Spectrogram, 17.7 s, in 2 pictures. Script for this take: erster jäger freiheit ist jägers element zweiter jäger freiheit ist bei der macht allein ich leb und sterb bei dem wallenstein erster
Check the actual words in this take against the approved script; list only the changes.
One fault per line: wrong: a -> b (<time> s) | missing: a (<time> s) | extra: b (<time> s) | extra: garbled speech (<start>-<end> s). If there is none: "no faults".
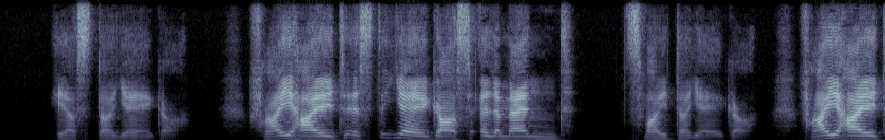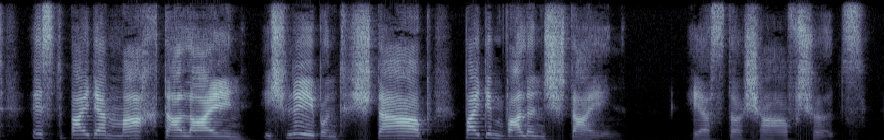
no faults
